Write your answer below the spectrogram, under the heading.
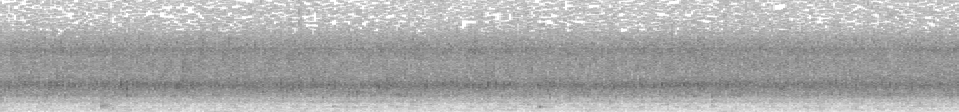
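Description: Steady splashing of water pouring from inlet pipes into fish tanks of a recirculating aquaculture system.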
